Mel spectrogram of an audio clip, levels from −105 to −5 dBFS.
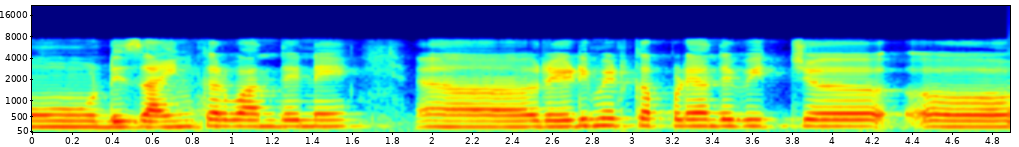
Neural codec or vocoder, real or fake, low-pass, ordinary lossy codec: none; real; 7.2 kHz; none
